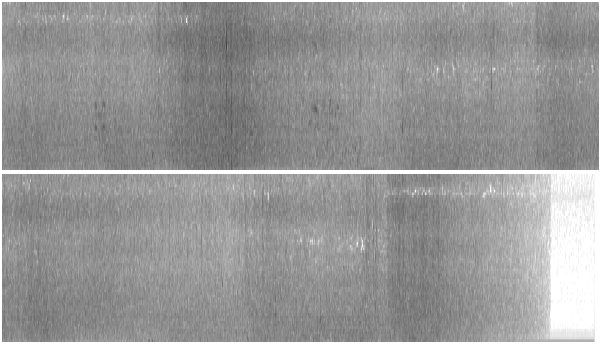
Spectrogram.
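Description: Small waves breaking and washing up a sandy beach, a steady surf that swells louder every several seconds. It fades and cuts off near the end.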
